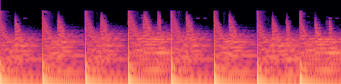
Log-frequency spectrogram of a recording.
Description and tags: feeling like to dance
A dancy track!
beat, dance, game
